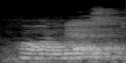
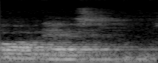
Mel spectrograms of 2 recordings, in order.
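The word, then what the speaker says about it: honest: इसकी आवाज़ आती है, इसकी आवाज़ हॉनेस्ट नहीं बोलते, हम इसे बोलते हैं ऑनेस्ट। जो इसमें एच होता है ये साइलेंट होता है, इसको बोला नहीं जाता, और इसके जब बोलते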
